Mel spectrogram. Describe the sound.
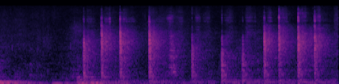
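Scratchy writing strokes as an equation is written out: after a quiet start, a steady series of short, sharp, gritty strokes follows in an even rhythm.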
